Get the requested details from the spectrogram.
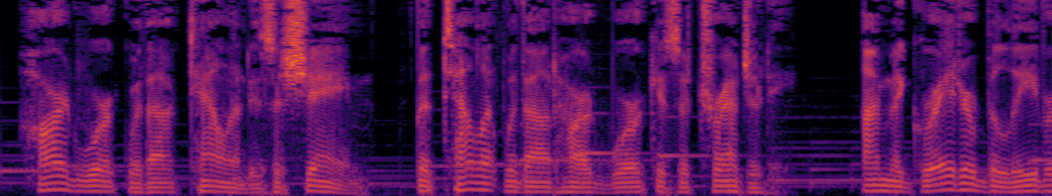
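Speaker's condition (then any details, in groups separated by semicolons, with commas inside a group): No condition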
